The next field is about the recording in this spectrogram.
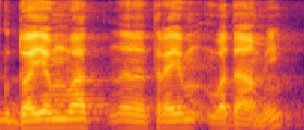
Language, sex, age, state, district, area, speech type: Sanskrit, male, 45-60, Karnataka, Uttara Kannada, urban, spontaneous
